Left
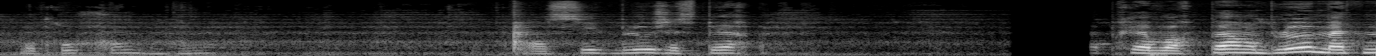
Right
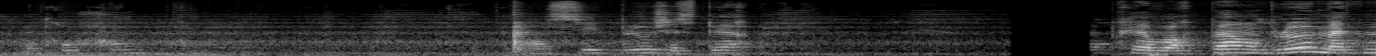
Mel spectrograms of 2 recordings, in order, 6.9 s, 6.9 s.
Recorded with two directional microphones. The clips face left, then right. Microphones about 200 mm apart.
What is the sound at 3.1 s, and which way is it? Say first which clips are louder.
Speech: left 10 dB; 50° left (ahead or behind).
